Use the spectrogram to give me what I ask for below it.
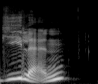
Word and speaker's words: Ghislaine: The closest I can suggest is Gilen, where the first syllable is pronounced like the Indian butter, and the second is pronounced, well, like Len. The emphasis is on the second syllable.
